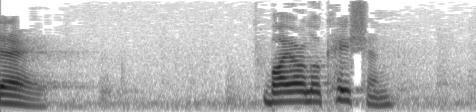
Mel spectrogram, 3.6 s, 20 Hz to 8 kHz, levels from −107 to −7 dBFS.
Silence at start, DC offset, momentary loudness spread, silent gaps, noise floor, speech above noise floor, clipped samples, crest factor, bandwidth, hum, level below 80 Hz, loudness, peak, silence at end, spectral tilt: 0 s; under 0.1%; 22 LU; none; -62 dBFS; 36 dB; under 0.1%; 20 dB; 8 kHz; none; -76 dBFS; -27 LUFS; -10 dBFS; 0.65 s; -5.5 dB/octave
